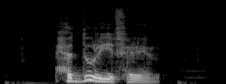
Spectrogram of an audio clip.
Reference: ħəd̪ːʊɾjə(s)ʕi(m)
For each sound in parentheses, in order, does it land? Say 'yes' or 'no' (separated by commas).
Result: no, yes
